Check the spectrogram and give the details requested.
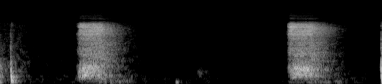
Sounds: Sniff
